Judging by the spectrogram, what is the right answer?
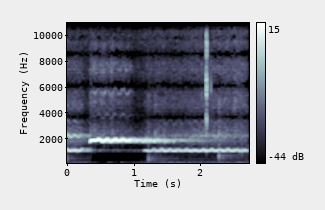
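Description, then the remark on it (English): A person whistles long, sustained notes with a gentle vibrato, shifting pitch only slightly as a slow melody unfolds, clear and up front over a low, rumbling background. “Whistling, by the way, was done by … out of Milwaukee.”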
